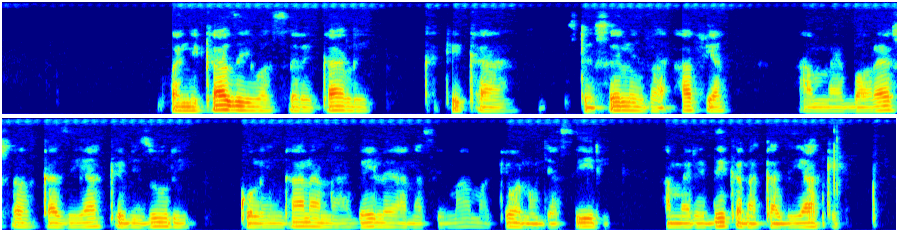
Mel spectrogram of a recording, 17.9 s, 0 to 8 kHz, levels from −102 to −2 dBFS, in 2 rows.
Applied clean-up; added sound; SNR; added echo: none; none; none; none.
